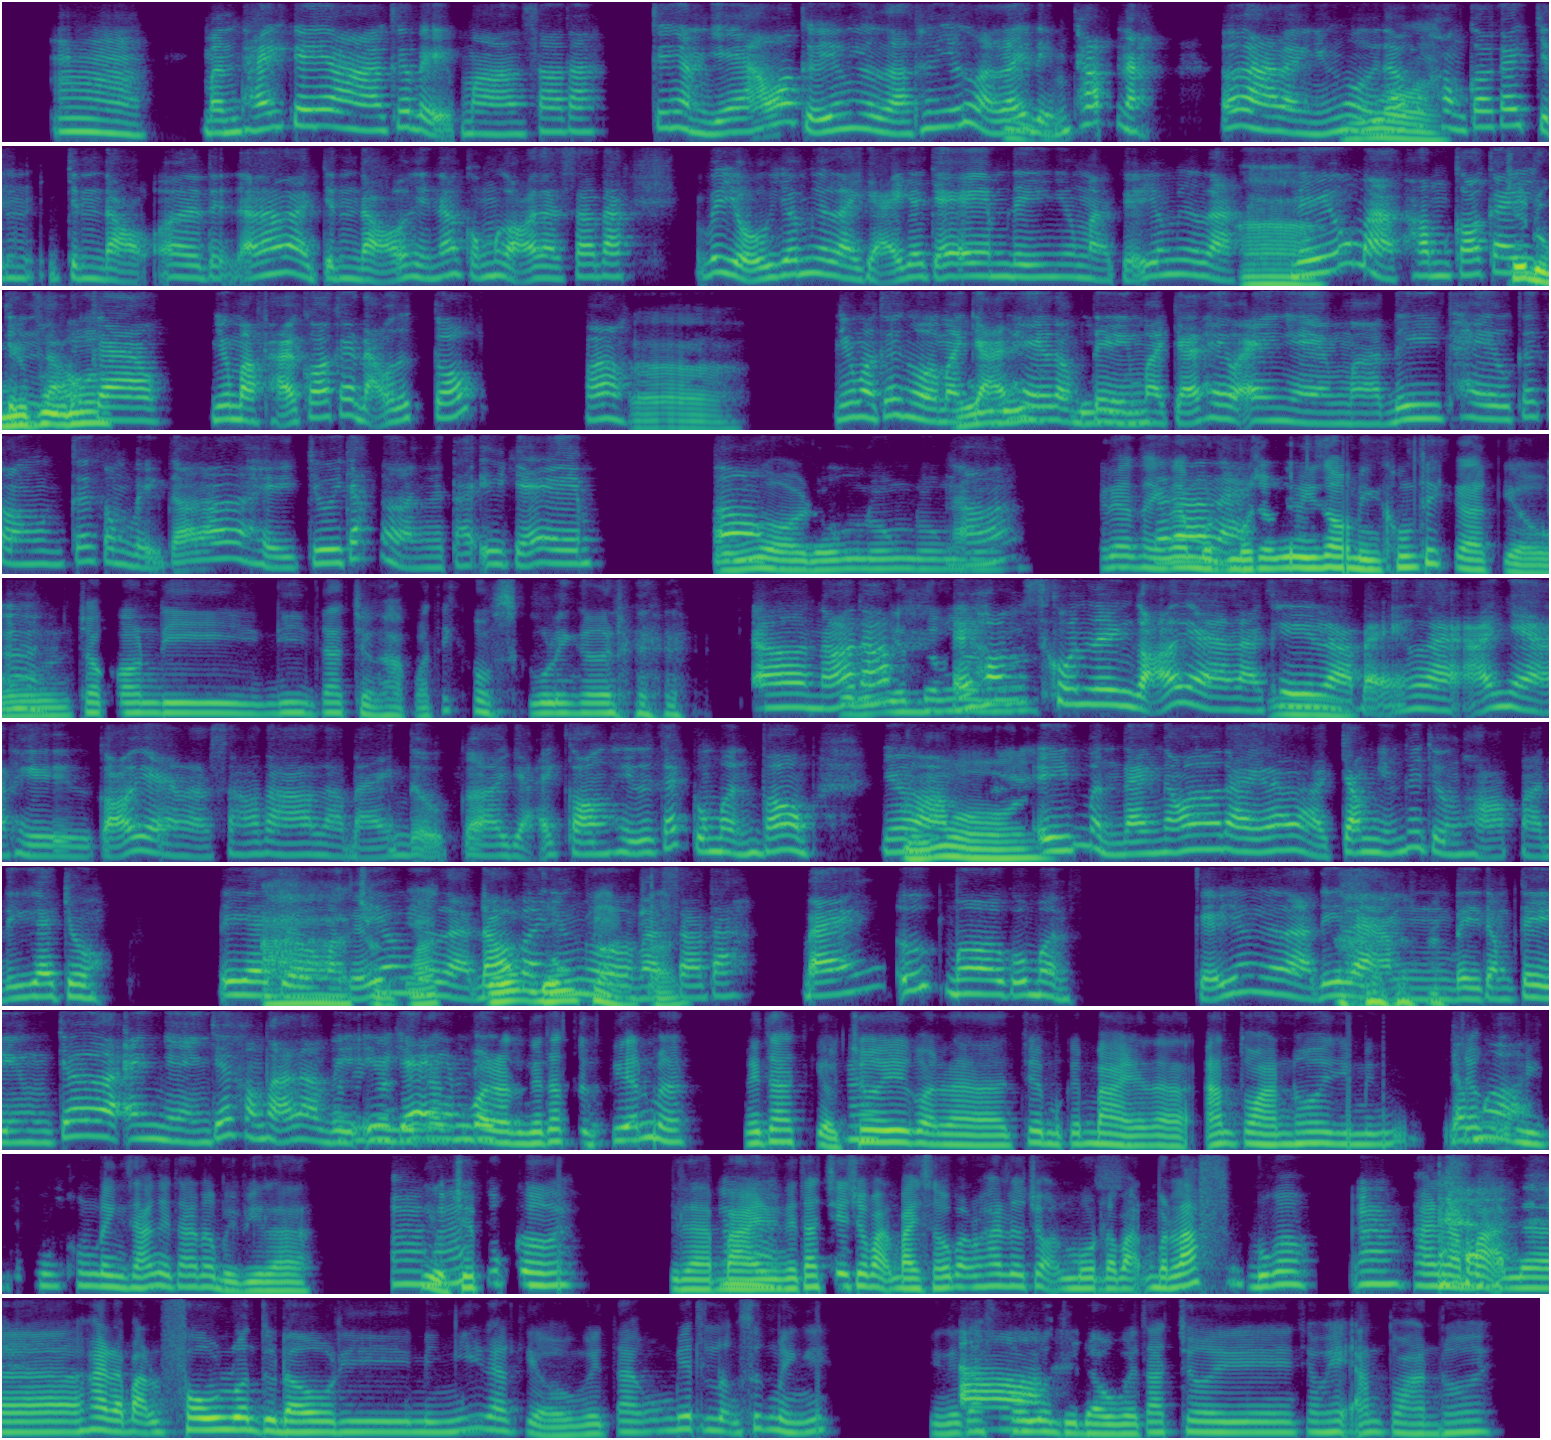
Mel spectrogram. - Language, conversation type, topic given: Vietnamese, unstructured, Bạn có từng cảm thấy ghê tởm khi ai đó từ bỏ ước mơ chỉ vì tiền không?
- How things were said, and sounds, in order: other background noise; tapping; in English: "homeschooling"; chuckle; in English: "homeschooling"; chuckle; in English: "bluff"; chuckle; in English: "fold"; in English: "fold"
